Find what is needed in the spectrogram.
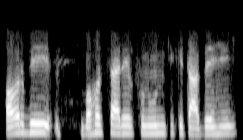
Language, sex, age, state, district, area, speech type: Urdu, male, 45-60, Uttar Pradesh, Lucknow, rural, conversation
